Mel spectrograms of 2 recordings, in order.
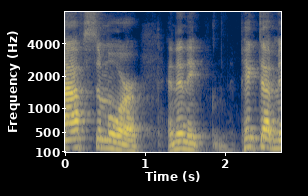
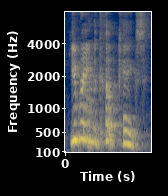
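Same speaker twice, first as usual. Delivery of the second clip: high-pitched character voice; Amelia Bedelia; 12 semitones higher than usual. A narrator's reading. Amelia Bedelia to Alkaloo, high character voice. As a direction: say it up high at normal volume. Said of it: "said Amelia Bedelia".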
